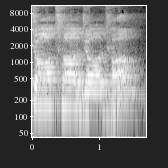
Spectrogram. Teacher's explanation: তেমনি চ, ছ, জ, ঝ যখন আমরা উচ্চারণ করছি তখন জীবভার অগ্রভাগ তালুতে স্পর্শ করছে এবং মুখবিবরের যে তালু অংশটা আগের দিন আমরা মোটামুটি একটা রাফলি যদি দেখাই তাহলে এই অংশটা হচ্ছে তালু। জীবের অগ্রভাগ স্পর্শ করছে। তারপর কিছুটা ফাঁক হচ্ছে। সেই ফাঁকা অংশ দিয়ে শ্বাসবায়ু বেরিয়ে আসছে · জিভের অগ্রভাগ স্পর্শ করছে, তারপর কিছুটা ফাঁক হচ্ছে, সেই ফাঁকা অংশ দিয়ে শ্বাসবায়ু বেরিয়ে আসছে, তখনই কিন্তু চ ছ জ ঝ উচ্চারিত হচ্ছে। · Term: তালব্য ধ্বনি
